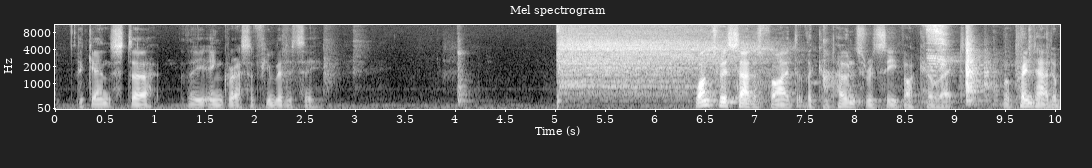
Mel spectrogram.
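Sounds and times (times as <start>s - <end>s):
vacuum sealer air rushing hiss: 5.0s - 7.5s.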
